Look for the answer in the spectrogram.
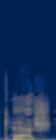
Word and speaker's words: cache: According to Oxford Dictionary, the word cache is pronounced cash,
